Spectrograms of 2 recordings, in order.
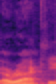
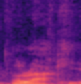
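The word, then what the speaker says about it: Araki: of Is it Greg Iraqi? Is that how we're saying that? I think that's right. I could be wrong. I'd say that it is a R a K Iraqi.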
